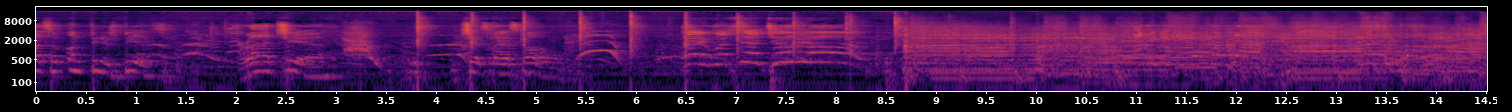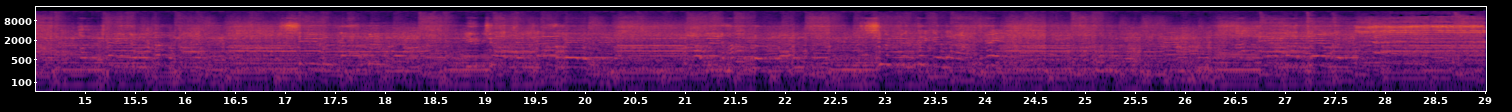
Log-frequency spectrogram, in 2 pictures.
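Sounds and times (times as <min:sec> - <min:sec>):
bass guitar: 0:08.4 - 0:29.0
electric guitars: 0:08.4 - 0:29.0
drum kit: 0:08.6 - 0:29.0.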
